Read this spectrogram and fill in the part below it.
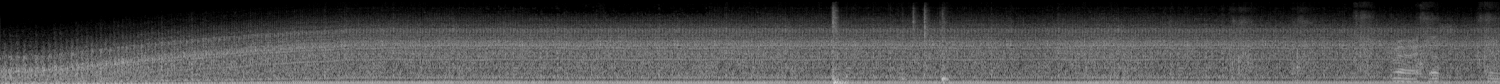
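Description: An idling car engine from My Winter Car drones steadily with a low, even rumble, rising slightly in pitch early on and holding a constant hum, with a few faint clicks near the end.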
